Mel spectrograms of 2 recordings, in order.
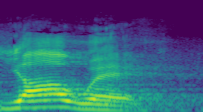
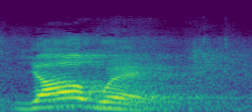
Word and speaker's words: Yahweh: Four simple Hebrew letters, Yud, Hey, Vav, Hey, probably pronounced Yahweh.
